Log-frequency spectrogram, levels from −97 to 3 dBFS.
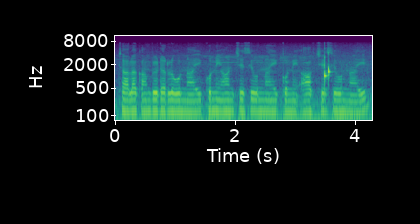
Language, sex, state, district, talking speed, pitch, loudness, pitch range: Telugu, male, Telangana, Mahabubabad, 155 wpm, 125 Hz, -22 LUFS, 120-130 Hz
